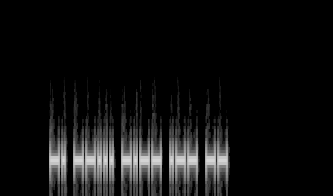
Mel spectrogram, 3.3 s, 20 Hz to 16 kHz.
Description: Morse code, heard as a keyed tone, about 40 wpm, 700 Hz. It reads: N7YWM
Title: USA Call Signs - 4x Character Spacing - 40wpm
